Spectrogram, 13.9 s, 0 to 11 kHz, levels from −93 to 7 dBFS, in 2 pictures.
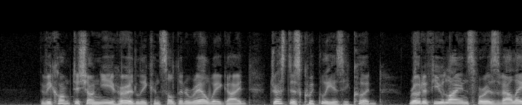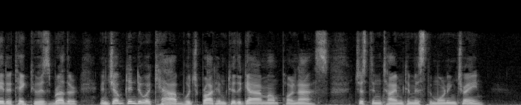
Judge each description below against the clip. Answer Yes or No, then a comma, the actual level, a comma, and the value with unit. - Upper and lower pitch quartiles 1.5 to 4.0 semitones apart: No, average, 4.5 semitones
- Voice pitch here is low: Yes, low, 125 Hz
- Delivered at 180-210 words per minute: Yes, fast, 205 wpm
